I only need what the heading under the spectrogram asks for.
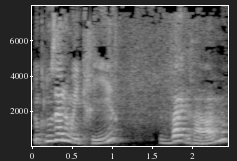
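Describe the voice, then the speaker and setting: A woman's voice: a little high, sing-song, slow pace. A woman teaching young children to write a letter, explaining each stroke step by step and speaking directly to the child. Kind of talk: handwriting lesson for young children. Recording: roomy, echoey room.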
